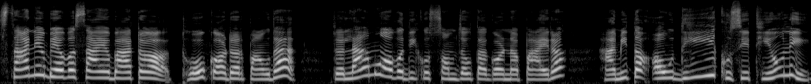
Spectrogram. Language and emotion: Nepali, happy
